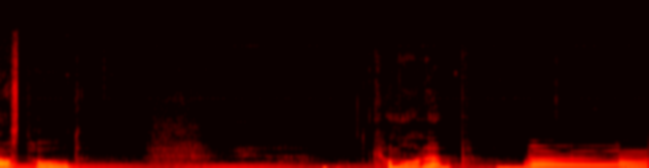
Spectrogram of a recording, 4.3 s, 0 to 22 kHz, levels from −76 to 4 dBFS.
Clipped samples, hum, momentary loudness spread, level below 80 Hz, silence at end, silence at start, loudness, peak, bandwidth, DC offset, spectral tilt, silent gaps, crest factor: under 0.1%; none; 17 LU; -80 dBFS; 0 s; 0 s; -38 LUFS; -16 dBFS; 18 kHz; under 0.1%; -6.5 dB/octave; none; 22 dB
